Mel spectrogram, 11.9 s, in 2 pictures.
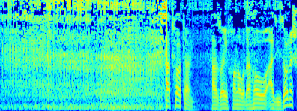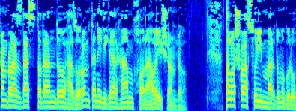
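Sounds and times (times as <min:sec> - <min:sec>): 
heavy machinery clearing earthquake rubble: 0:00.0 - 0:05.6
speech: 0:03.4 - 0:11.8.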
